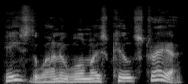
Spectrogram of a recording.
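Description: A man's voice: mid-range voice, animated, normal speed, darkish tone, voice pushed up, close to an everyday voice. A man voicing a spirited, defiant teenage village girl who speaks in an accusing, insistent way in a storybook reading.

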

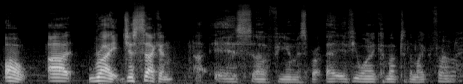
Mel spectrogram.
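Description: A man's voice: mid-range voice, fast talker, husky. A man playing a nervous, flustered public radio announcer in a horror radio drama, stammering and hesitant.

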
